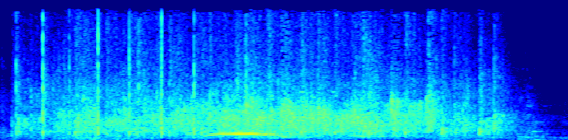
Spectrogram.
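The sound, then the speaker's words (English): An audience claps steadily for about four seconds on cue, in response to a joke about Candy Crush, a dense patter of many hands that swells slightly in the middle and then fades out. A brief whistle cuts through partway. “Applaud if you do, but you didn't think it was funny.”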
